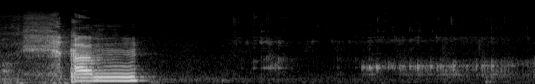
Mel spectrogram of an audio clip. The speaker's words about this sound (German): Das sprudelt schon ganz gut. Es kommt auch relativ flüssig aus der Flasche und auf den Tisch.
